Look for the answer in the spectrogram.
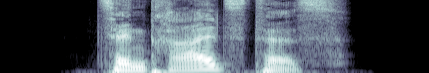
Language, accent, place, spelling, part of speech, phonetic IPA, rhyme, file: German, Germany, Berlin, zentralstes, adjective, [t͡sɛnˈtʁaːlstəs], -aːlstəs, De-zentralstes.ogg
- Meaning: strong/mixed nominative/accusative neuter singular superlative degree of zentral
